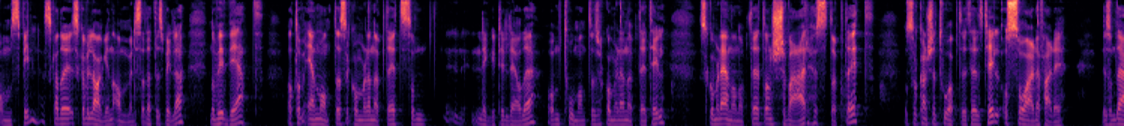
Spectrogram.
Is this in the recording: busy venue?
no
